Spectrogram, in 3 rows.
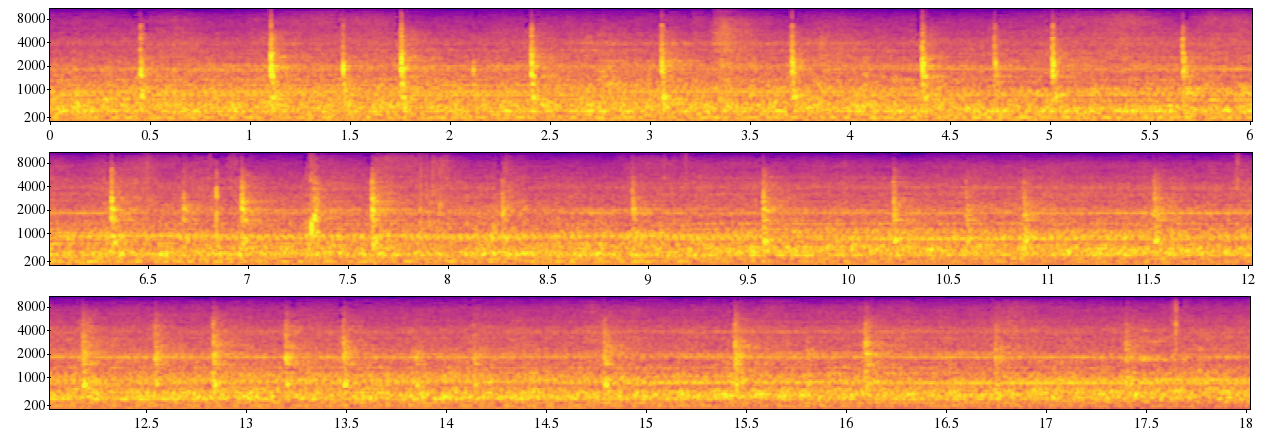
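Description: SAP-610 semi-automatic paper punching machine running: a steady motor hum with a sharp click about every two-thirds of a second as the punch head cycles. The clicks grow fainter after about eight seconds.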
